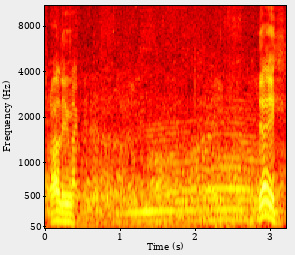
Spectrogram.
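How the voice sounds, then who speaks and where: A man vlogging his walk through an outdoor livestock market, greeting sellers in a brisk, friendly, chatty way. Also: mid-range voice, animated. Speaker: vlogger touring a cattle market. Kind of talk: casual on-the-spot vlog, asking sellers prices. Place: outdoor livestock fair pens. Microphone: handheld phone camera. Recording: outdoor market with loud crowd and cattle.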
